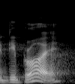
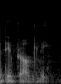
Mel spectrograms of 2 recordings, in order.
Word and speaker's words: de Broglie: Well, the correct pronunciation is apparently de Broglie, but then I am not good at pronouncing European names, I will just say de Broglie.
